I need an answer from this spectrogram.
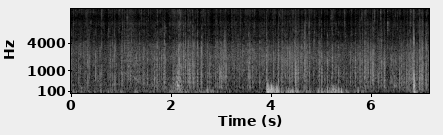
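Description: Rain falling steadily on garden plants, with many fine drop ticks. A few low thumps break in, the strongest about four seconds in and another near the end.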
